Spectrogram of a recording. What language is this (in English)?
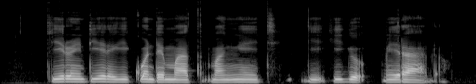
Luo (Kenya and Tanzania)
